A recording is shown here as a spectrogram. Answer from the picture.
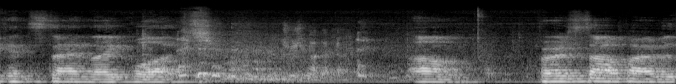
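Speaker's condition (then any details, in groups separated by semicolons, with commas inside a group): Brain injury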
